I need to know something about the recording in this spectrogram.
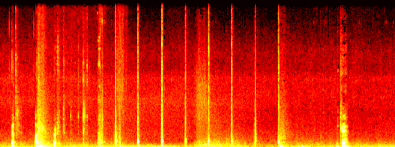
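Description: Footsteps rustle and crunch through undergrowth.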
